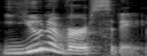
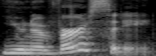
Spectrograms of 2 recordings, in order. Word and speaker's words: university: Sometimes people say university. Native English speakers say university.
